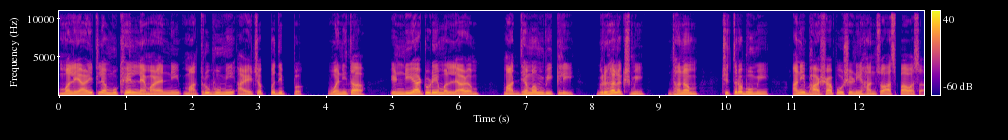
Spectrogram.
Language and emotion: Goan Konkani, neutral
